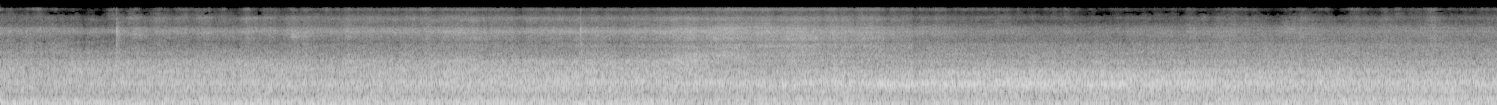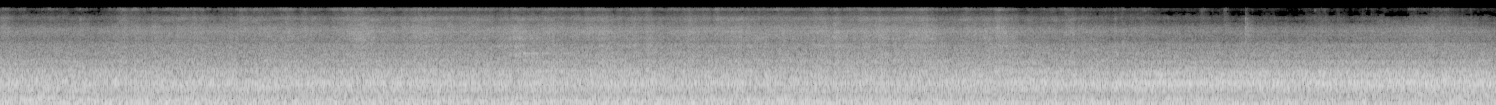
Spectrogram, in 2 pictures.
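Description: Tyne and Wear Metro train running at speed, heard from inside the carriage: a steady rumble of wheels on rails with a faint whine.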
